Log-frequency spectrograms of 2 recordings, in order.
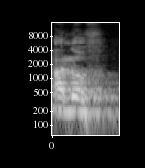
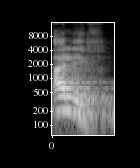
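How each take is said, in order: First: The vowel after the L is u. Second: The vowel after the L is i. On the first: The speaker calls it wrong. "कुछ पढ़ते हैं अलुफ, तो ये दोनों तरीके ये गलत हैं" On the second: The speaker calls it right. "जो असल जो हर्फ है वो है अलिफ ... लाम के नीचे जेर है"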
